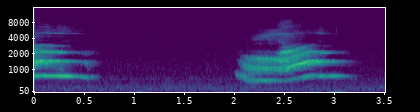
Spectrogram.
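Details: Latte, a pet cat, gives its once-a-day drawn-out 'aengung' cry, often made in front of doors: two loud harmonic meows, the second longer and wavering, separated by a quiet gap.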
